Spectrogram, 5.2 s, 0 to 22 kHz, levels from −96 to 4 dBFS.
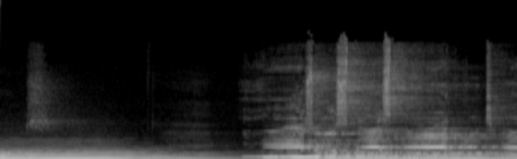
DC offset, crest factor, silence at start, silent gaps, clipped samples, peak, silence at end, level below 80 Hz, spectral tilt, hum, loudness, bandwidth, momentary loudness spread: under 0.1%; 14 dB; 0 s; none; under 0.1%; -18 dBFS; 0 s; -64 dBFS; -6.5 dB/octave; none; -31 LUFS; 16.5 kHz; 15 LU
